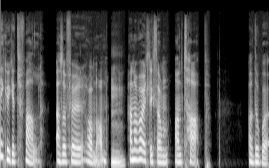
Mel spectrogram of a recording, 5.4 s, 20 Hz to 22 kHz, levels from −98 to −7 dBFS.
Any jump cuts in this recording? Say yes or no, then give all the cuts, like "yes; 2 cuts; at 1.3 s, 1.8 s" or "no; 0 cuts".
no; 0 cuts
